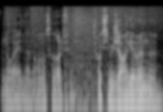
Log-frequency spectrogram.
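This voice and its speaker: Low-voiced man muttering his game moves. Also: monotone, rapid-fire, gravelly, dark tone, slight background noise. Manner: thinks aloud, muttering moves. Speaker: player. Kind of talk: casual game commentary.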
